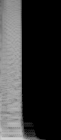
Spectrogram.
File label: Bass F, Bass Synth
